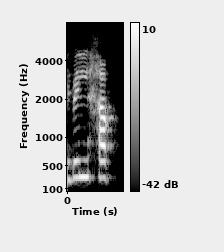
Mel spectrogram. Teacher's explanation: कलकलातुल कुबरा यानी इस पे बहुत ही जोरदार गूंज के साथ कलकला होता है। अलह बहुत ही दबा के अक्सर स्टूडेंट्स ना इसको बहुत लाइटली कर देते हैं।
